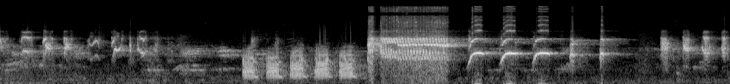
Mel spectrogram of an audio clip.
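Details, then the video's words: Myna singing: fast stacked chirps, a run of throaty pulses, a loud harsh buzz, then three hooked whistles and a closing burst of bright chatter. "Tiếng chim Sáo hót giọng chuẩn hay"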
